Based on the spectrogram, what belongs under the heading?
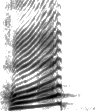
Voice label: battle f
